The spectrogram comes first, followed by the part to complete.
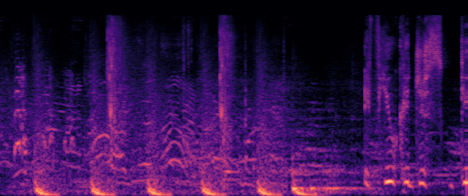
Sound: people laughing and chattering

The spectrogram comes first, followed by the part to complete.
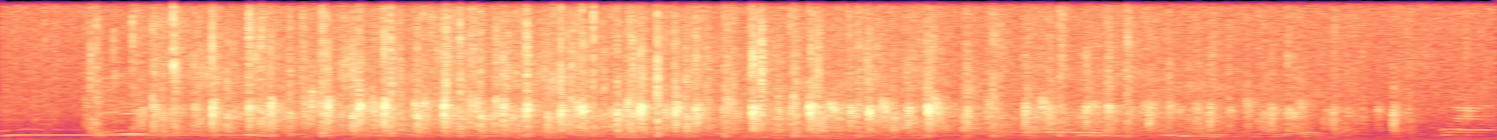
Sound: applause

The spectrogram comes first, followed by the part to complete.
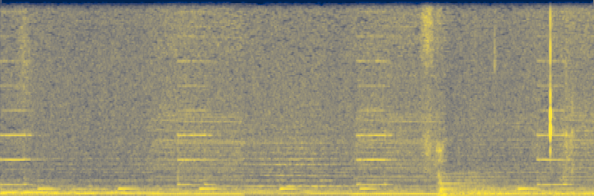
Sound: phone ringing

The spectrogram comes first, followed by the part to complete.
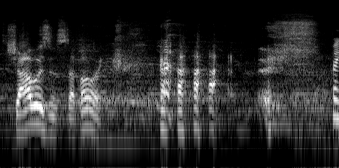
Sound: laughing

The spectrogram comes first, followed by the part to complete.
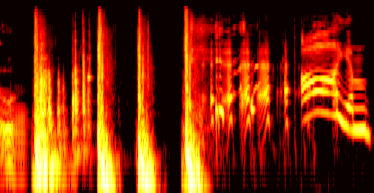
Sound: banging

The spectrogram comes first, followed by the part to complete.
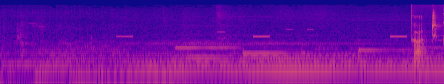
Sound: monitor beeps

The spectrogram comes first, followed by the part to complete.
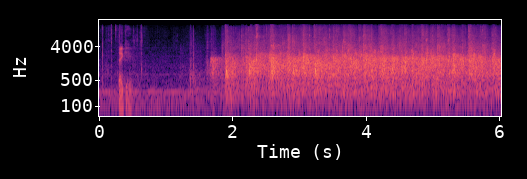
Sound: applause

